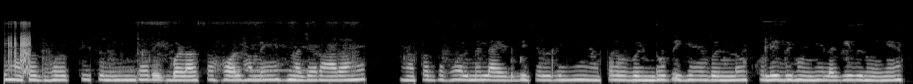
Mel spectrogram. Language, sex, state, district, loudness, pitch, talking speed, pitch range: Hindi, female, Jharkhand, Jamtara, -17 LUFS, 200 Hz, 245 wpm, 195-205 Hz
